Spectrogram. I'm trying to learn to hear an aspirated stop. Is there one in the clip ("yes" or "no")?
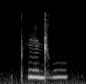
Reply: yes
